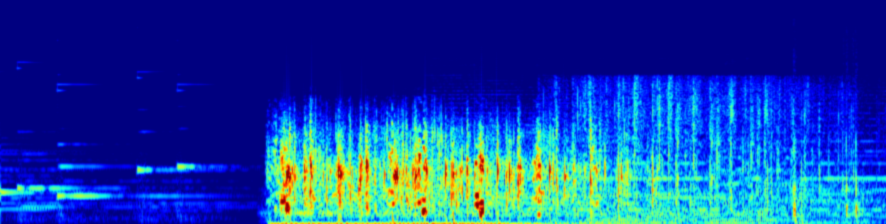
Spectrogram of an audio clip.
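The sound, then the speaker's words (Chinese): A horse-drawn carriage carrying a king and princess arrives with guards: light bell-like tinkles at first, then after a short silence a loud, steady clatter of rapid hoofbeats that continues to the end. “国王和公主坐着马车，带着侍卫们，浩浩荡荡的来了。”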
